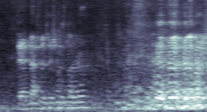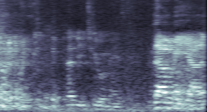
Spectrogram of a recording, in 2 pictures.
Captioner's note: laughter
